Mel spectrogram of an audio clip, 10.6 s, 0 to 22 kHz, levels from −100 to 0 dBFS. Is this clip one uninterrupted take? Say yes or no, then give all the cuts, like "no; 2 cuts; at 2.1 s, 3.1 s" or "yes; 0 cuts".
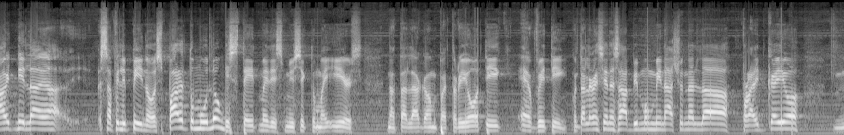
no; 2 cuts; at 2.8 s, 7.1 s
